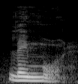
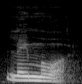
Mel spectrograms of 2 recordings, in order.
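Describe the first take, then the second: Both takes have the same delivery.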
